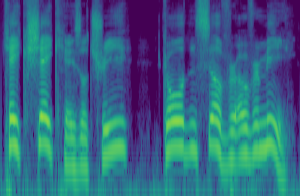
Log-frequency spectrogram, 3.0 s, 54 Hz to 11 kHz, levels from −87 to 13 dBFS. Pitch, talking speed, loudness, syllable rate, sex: 175 Hz, 180 wpm, -17 LUFS, 5.4 syllables/s, male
